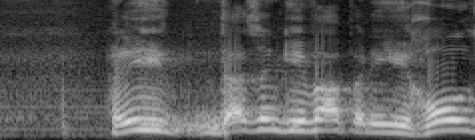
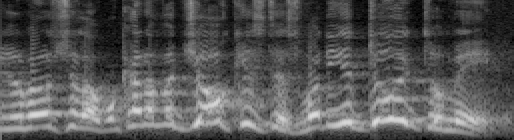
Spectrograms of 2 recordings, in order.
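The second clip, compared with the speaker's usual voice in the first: high, outraged disbelief; indignant disbelief; 9 semitones higher, faster than usual. Retold or imitated. Climber protests God's demand, high and outraged. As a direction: protest a cruel joke. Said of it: "He's like".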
